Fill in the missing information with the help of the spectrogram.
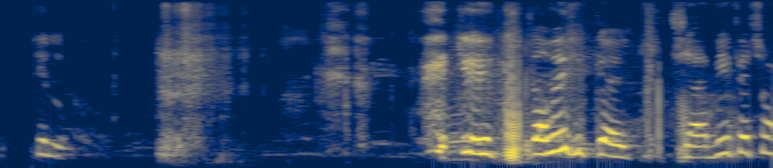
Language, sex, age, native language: Icelandic, male, 15, Icelandic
